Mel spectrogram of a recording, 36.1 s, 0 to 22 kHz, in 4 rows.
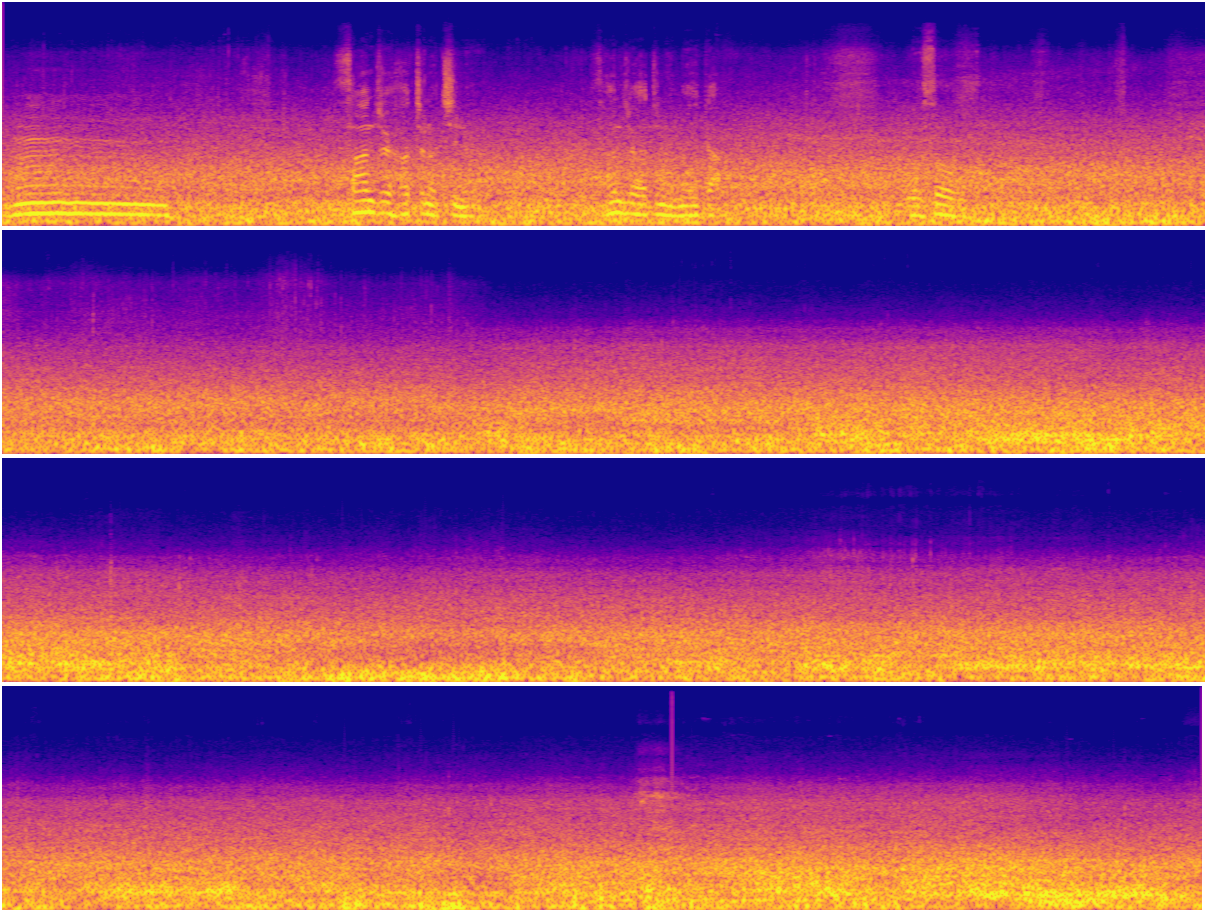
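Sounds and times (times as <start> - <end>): wind noise on microphone: 0.0 - 36.0.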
